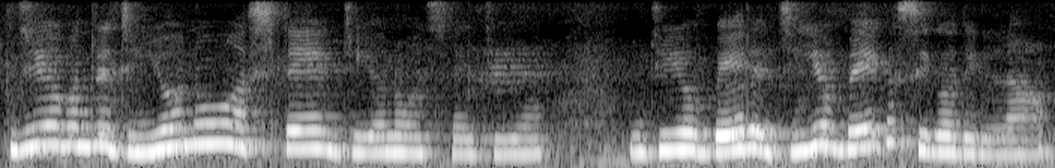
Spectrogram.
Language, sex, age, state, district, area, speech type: Kannada, female, 18-30, Karnataka, Chitradurga, rural, spontaneous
